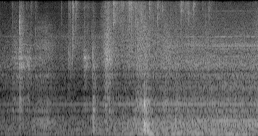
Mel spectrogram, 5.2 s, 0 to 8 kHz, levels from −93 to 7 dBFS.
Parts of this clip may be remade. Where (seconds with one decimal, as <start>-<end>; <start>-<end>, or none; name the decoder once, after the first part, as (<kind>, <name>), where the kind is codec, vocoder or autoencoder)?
0.9-2.1 (autoencoder, DAC-VAE)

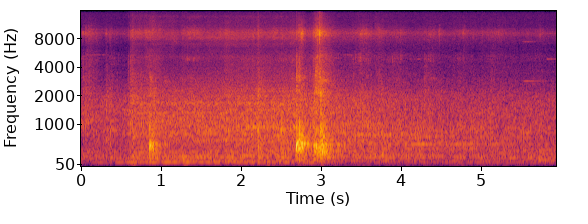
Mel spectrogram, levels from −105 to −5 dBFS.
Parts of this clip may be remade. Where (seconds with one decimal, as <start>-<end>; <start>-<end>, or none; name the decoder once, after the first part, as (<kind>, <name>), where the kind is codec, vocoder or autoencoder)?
0.6-2.7 (autoencoder, DAC-VAE)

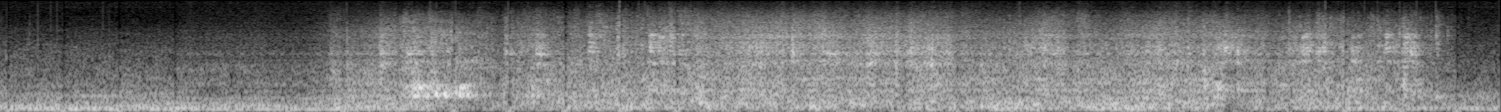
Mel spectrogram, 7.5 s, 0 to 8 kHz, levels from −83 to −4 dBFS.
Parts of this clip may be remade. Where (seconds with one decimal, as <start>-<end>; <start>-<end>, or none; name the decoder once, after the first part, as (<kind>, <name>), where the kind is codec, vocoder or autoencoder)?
0.9-2.0 (autoencoder, DAC-VAE); 3.5-6.5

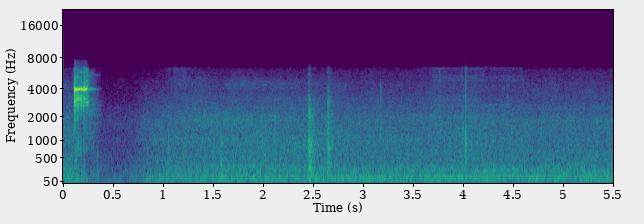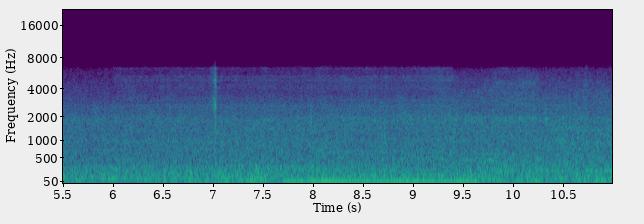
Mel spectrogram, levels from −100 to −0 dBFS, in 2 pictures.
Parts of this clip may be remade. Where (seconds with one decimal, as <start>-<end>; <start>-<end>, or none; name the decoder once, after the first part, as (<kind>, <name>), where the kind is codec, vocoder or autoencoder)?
3.7-4.6 (autoencoder, DAC-VAE); 6.0-9.4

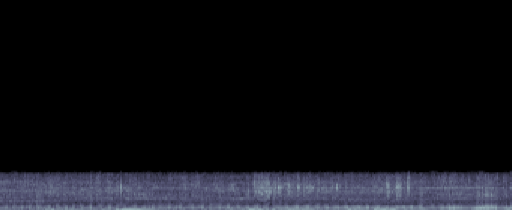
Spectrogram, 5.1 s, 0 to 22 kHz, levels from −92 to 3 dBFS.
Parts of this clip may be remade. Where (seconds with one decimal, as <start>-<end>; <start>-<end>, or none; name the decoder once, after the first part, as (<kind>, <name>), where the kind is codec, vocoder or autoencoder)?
0.4-0.9 (autoencoder, DAC-VAE); 1.3-4.3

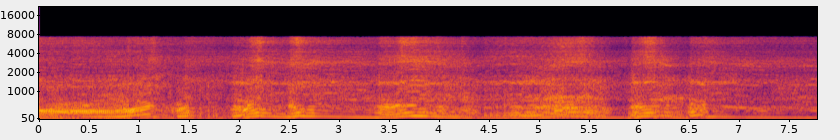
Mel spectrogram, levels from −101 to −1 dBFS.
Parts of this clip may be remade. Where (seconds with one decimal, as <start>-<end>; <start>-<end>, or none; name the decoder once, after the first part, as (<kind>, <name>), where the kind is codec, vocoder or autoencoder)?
0.0-1.0 (autoencoder, DAC-VAE); 1.5-7.8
